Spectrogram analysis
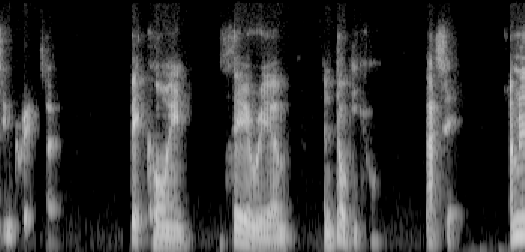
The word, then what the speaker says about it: Doge: to tell us why doge and why not first of all i want to say that everyone should pronounce it doggy because it's a dog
